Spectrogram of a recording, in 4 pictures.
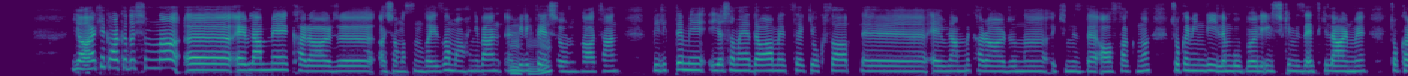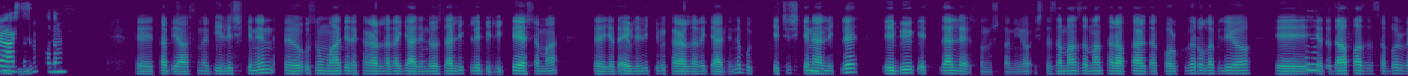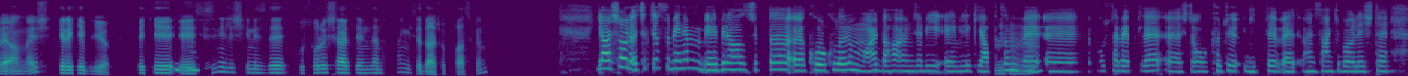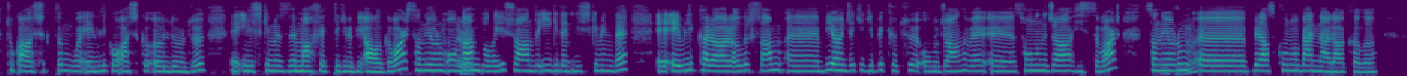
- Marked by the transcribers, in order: other background noise
- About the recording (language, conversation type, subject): Turkish, advice, Evlilik veya birlikte yaşamaya karar verme konusunda yaşadığınız anlaşmazlık nedir?
- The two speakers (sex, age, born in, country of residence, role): female, 35-39, Turkey, Finland, user; male, 25-29, Turkey, Spain, advisor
